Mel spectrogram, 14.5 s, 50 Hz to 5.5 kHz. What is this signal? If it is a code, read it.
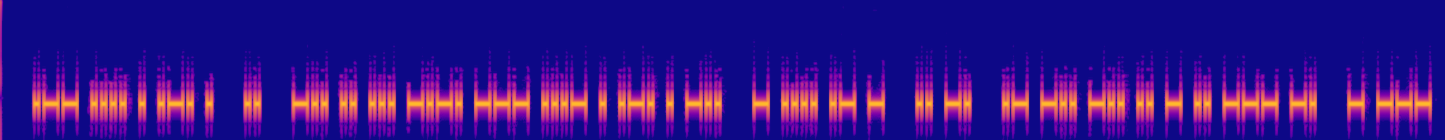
Morse code, heard as a keyed tone, about 25 wpm, 600 Hz. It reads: WHERE I DISCOVERED THAT IN ADDITION TO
